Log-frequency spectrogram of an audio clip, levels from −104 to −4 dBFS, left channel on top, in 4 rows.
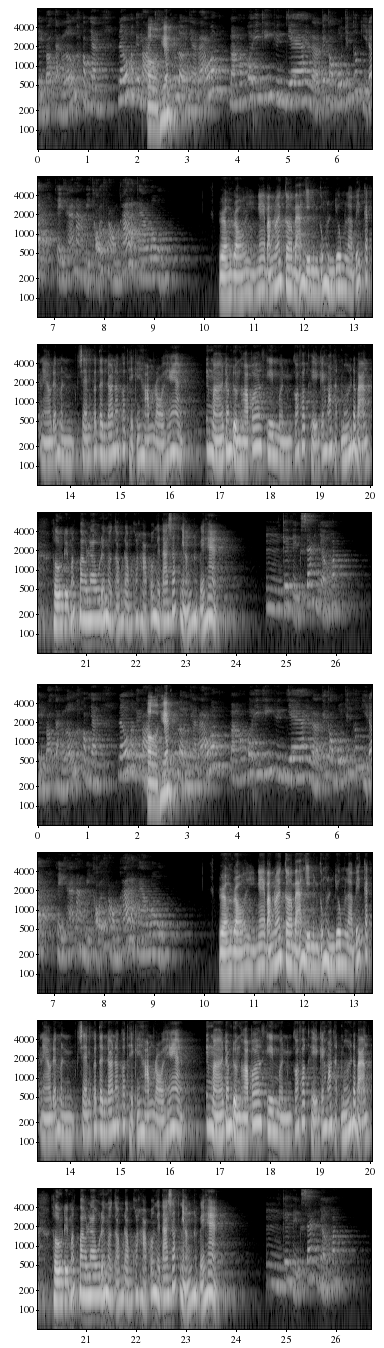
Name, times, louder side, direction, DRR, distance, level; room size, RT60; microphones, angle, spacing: voice 1, 0.0-3.6 3.8-9.2 24.6-26.0, left 1 dB, 75° left, 3 dB, 6.9 m, -45 dB
voice 2, 2.2-2.7 10.3-16.3 16.7-20.0 20.3-23.7, right 2 dB, 30° right, 10 dB, 0.8 m, -33 dB
26.0 x 14.0 x 9.5 m, 1.2 s
head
